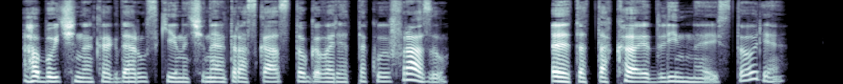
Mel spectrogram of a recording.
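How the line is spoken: Laughing. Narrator (Russian): он засмеялся

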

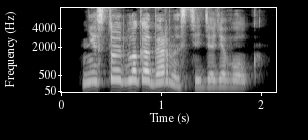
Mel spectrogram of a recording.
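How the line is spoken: Snorting. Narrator (Russian): хмыкнул Иль

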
